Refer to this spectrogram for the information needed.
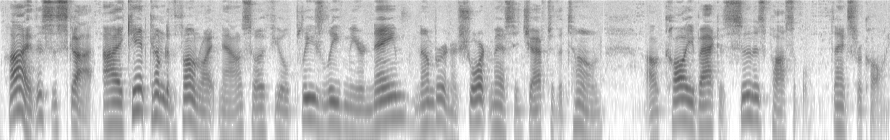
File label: Answering Machine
